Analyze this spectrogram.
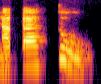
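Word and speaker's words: ἀγαθοῦ: This is diphthong. Diphthong means two vowels, omicron and ypsilon. This is vowel. This is two vowel make one sound. Two vowel make one sound. This is u, not o. This is u. Okay, so then agatu.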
